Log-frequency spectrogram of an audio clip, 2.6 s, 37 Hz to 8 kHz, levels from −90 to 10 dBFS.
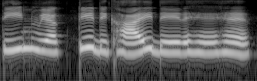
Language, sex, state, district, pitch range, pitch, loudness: Hindi, female, Jharkhand, Palamu, 240-285 Hz, 250 Hz, -17 LUFS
